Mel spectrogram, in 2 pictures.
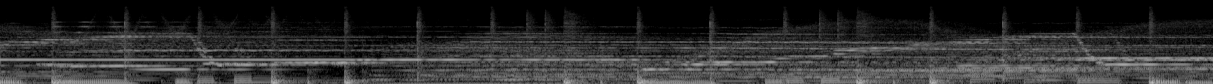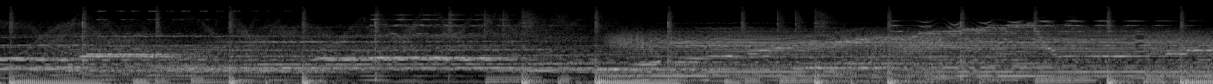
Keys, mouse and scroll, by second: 0.8 click, 3.0 click, 5.5 click, 6.3 click, 7.6-8.9 drag, 10.2 click, 11.0 click, 12.5 ctrl+z, 12.7 ctrl+z, 13.1 KP_1, 14.0 KP_3, 15.4 click, 16.6 KP_1, 16.8 KP_3, 17.4 z, 17.6 z, 17.9 click, 18.6-19.6 drag, 19.6 click, 19.8 z, 19.9 z, 23.7 middle click.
